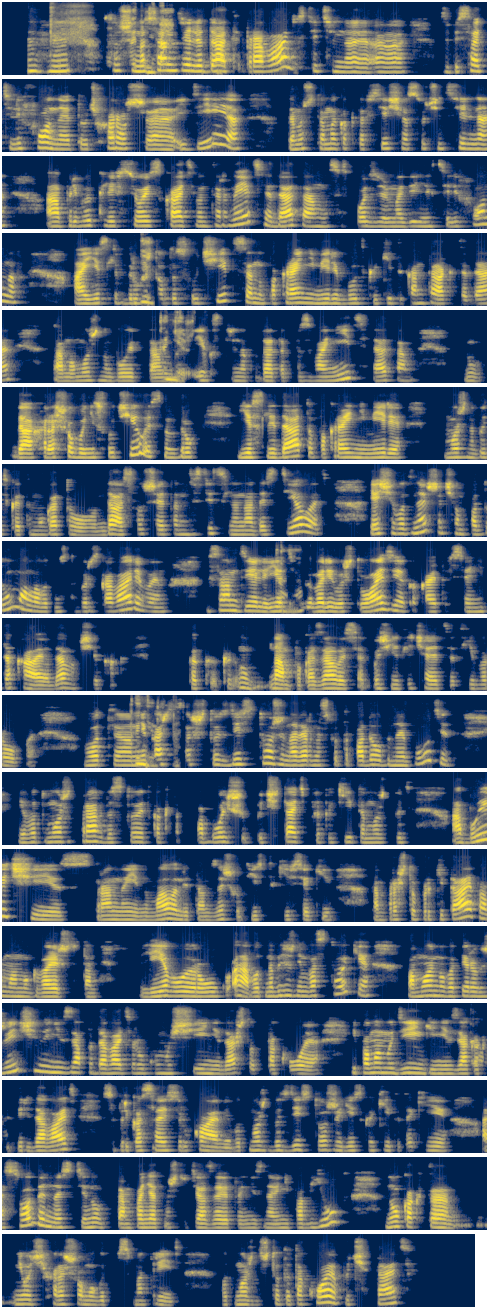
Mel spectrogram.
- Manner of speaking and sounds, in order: other noise; other background noise; tapping
- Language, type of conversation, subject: Russian, advice, Как оставаться в безопасности в незнакомой стране с другой культурой?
